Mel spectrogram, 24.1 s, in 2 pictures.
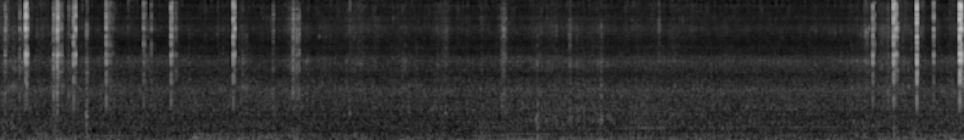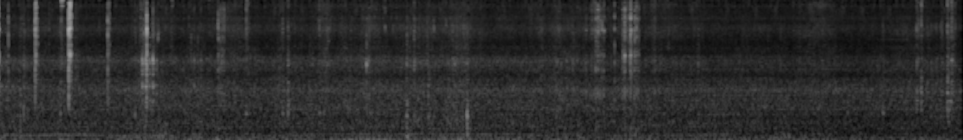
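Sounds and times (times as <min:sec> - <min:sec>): sharp clicks: 0:00.0 - 0:04.0, 0:10.8 - 0:15.8
car engine droning: 0:00.0 - 0:24.0.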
